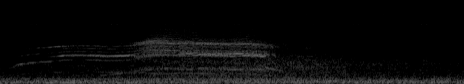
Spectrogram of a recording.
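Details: Cats fighting on a dark night: one gives a long, wavering, nasal yowl that rises and strains before breaking off, likened to a baby crying.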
